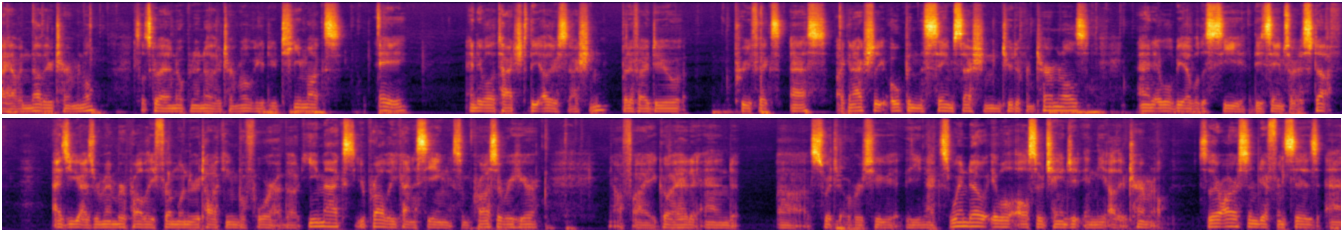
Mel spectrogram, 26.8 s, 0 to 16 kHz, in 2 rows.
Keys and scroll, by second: 0.3 ctrl+Return, 0.8 super+Return, 2.3-3.9 typing, 7.0 ctrl+b, 7.3-8.0 typing, 8.3 Return, 10.2-12.9 typing, 19.0 ctrl+b, 21.7 n.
